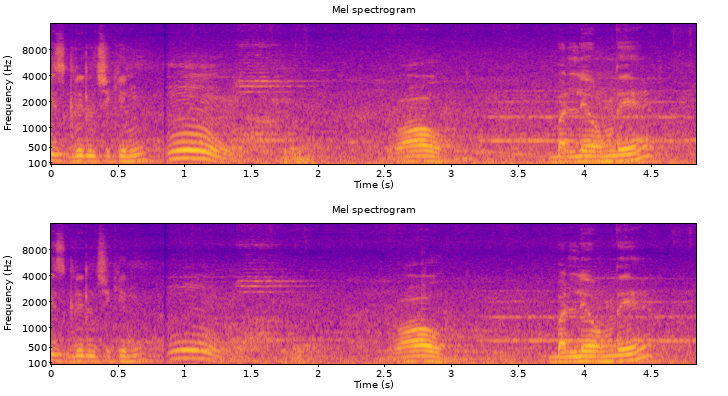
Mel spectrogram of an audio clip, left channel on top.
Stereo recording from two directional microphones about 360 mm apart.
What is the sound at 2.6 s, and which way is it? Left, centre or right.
A man's voice, centre.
